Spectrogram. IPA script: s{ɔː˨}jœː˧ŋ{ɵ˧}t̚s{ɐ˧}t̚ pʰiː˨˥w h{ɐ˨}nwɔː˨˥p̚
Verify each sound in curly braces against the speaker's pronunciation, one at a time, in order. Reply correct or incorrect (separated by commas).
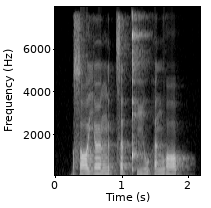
correct, incorrect, incorrect, incorrect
